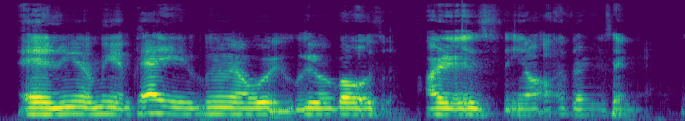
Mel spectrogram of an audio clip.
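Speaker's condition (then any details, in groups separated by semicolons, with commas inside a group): Cerebral palsy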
